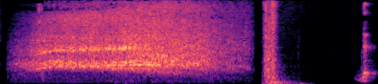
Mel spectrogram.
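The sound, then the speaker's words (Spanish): A taxi's tires screech loudly for about two and a half seconds as it skids to a stop after being hailed, followed by a heavy thud and a short, fainter bump. “Eh, no perdamos más tiempo. ¡Taxi! ¡Taxi!”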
